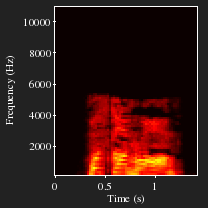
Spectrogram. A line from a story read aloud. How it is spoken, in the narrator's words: he demanded, his voice hoarse, growling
